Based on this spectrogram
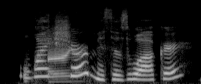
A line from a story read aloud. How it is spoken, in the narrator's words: Randy said in a fake, innocent voice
